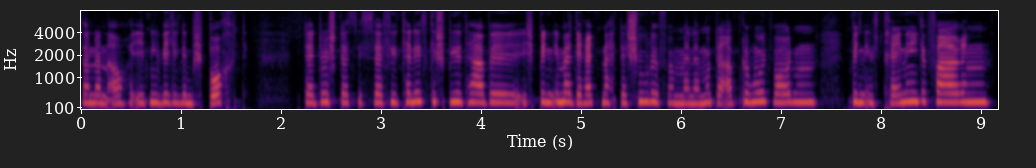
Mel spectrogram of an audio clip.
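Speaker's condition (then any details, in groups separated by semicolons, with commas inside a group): Deafness; deaf since birth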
